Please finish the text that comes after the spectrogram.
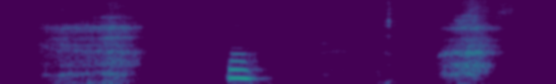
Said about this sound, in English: Sorry, guys, I yawned.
